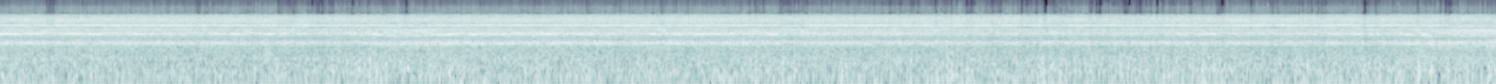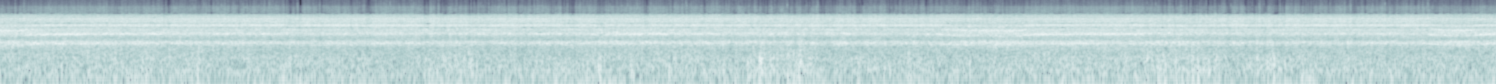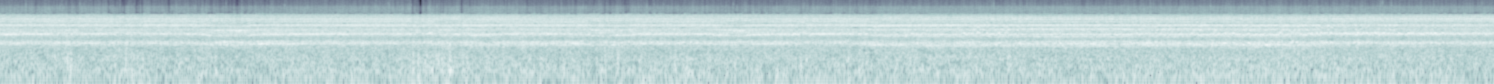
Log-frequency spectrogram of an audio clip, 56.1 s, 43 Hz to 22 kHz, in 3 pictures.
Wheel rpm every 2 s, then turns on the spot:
230, 230, 220, 230, 230, 230, 240, 230, 230, 220, 240, 230, 230, 230, 230, 220, 230, 230, 230, 230, 230, 230, 230, 230, 220, 210, 210, 230.
none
